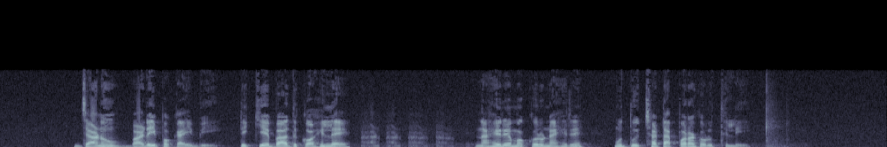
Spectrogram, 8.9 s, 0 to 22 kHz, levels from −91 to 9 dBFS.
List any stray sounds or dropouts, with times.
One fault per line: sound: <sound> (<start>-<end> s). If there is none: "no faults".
sound: laugh (3.6-4.6 s)
sound: squeak (7.7-7.9 s)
